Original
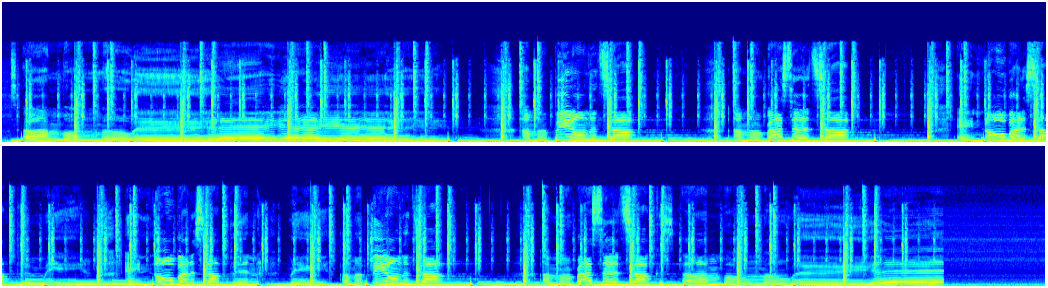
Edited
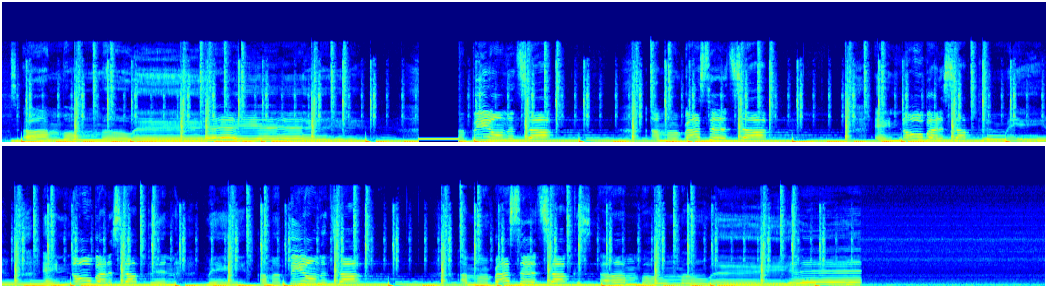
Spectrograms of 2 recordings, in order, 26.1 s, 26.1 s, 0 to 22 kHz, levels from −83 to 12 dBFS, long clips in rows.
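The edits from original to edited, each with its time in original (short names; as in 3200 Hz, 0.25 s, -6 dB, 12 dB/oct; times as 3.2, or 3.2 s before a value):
2.55–3.58 cut
6.24–6.75 bleep 566 Hz -23.5 dBFS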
